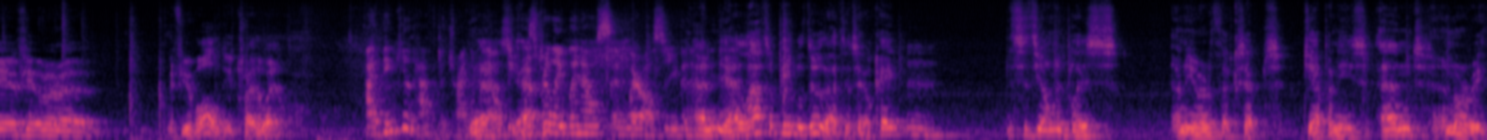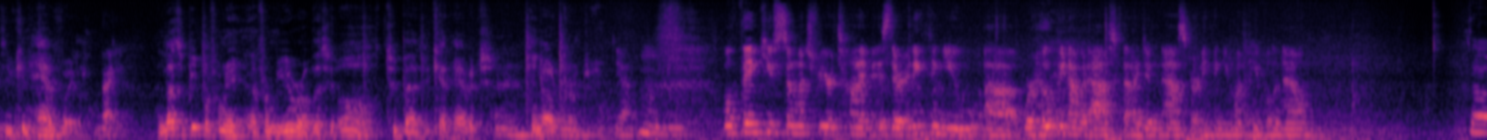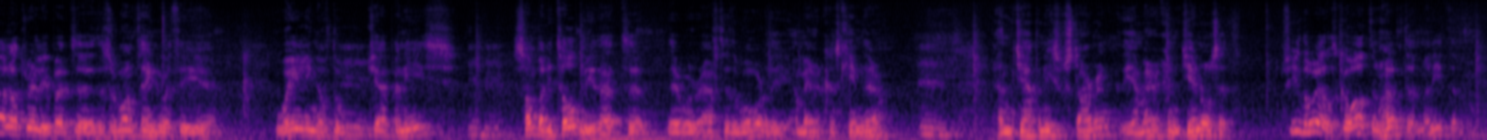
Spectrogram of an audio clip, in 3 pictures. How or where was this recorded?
busy venue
